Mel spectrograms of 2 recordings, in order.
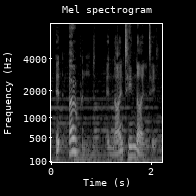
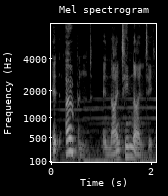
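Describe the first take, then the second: No difference in how they are said.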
